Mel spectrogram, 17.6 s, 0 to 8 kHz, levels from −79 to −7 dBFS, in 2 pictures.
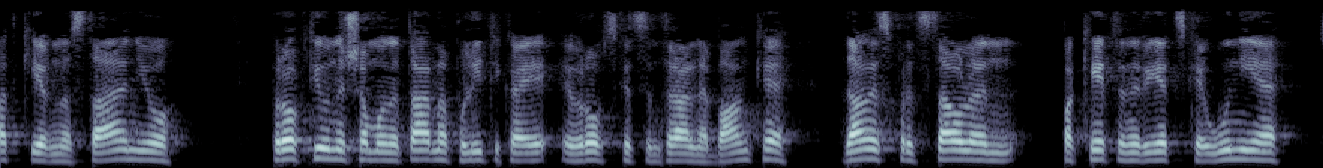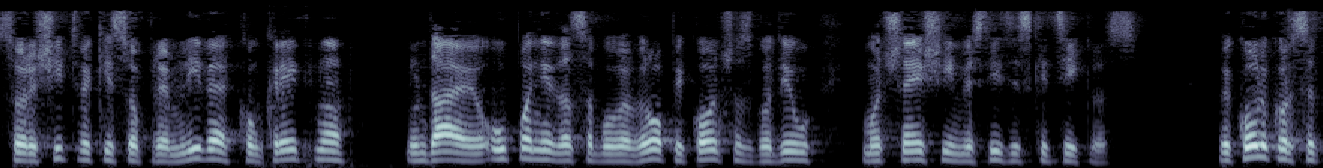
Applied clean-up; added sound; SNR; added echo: neural mask model DeepFilterNet 3.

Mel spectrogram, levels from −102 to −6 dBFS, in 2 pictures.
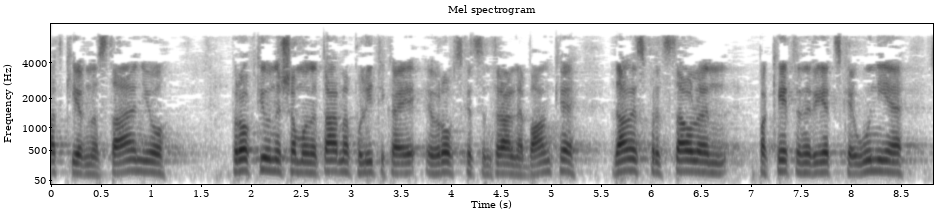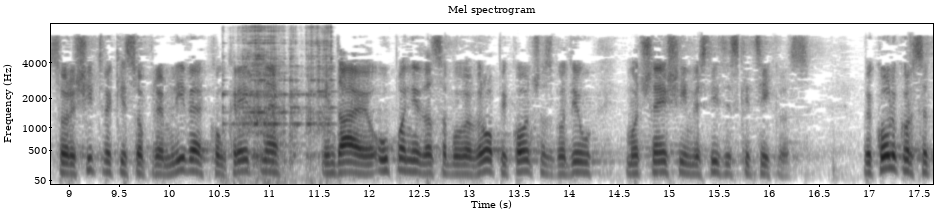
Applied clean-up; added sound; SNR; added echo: none; Dishes, pots, and pans / Glass; 7 dB; none.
